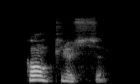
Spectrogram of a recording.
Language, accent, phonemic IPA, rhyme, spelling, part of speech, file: French, Canada, /kɔ̃.klys/, -ys, conclusses, verb, LL-Q150 (fra)-conclusses.wav
- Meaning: second-person singular imperfect subjunctive of conclure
